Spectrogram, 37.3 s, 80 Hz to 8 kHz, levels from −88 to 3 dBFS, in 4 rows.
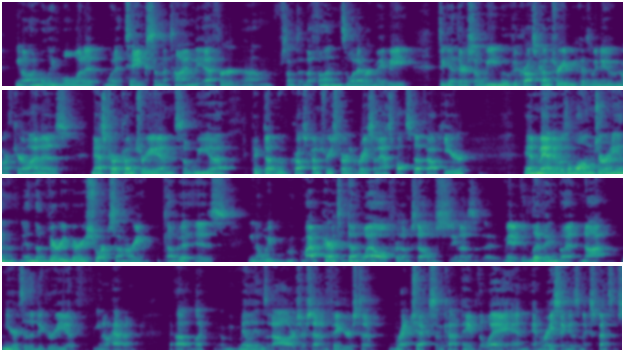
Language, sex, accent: English, male, American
